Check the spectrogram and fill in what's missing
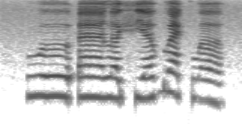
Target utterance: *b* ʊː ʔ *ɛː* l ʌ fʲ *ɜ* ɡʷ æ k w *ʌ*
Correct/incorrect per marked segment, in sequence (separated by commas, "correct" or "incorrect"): incorrect, incorrect, correct, correct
